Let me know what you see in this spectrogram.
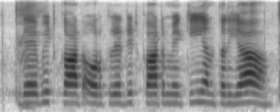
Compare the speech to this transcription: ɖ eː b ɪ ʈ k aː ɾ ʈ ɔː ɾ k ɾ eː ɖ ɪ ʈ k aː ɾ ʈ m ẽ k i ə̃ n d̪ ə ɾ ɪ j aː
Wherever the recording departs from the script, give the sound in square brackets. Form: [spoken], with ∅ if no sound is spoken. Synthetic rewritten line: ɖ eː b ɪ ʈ k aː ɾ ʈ ɔː ɾ k ɾ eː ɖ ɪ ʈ k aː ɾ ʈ m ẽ k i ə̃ n [t̪] ə ɾ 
